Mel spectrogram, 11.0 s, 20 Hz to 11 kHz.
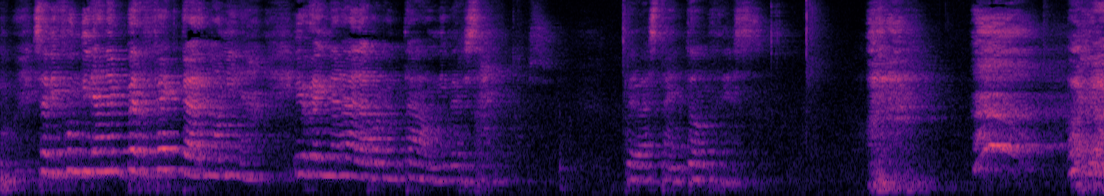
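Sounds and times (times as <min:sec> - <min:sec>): person gasping sharply: 0:09.7 - 0:11.0.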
